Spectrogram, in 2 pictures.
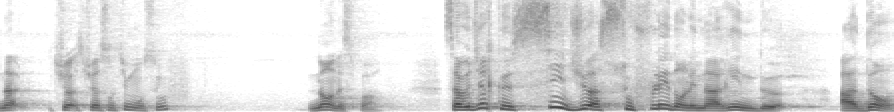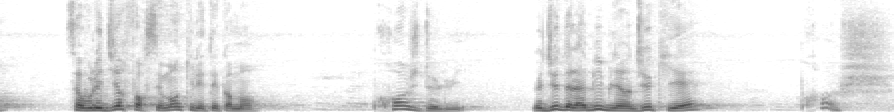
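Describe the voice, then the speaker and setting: Fairly slow speech with long, frequent pauses in a very clean recording over a silent background. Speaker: Bible study teacher. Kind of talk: Bible study teaching with audience. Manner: animated.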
